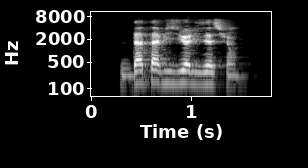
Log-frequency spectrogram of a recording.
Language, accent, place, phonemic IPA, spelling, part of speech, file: French, France, Lyon, /da.ta.vi.zɥa.li.za.sjɔ̃/, datavisualisation, noun, LL-Q150 (fra)-datavisualisation.wav
- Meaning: data visualization (statistical graphics)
